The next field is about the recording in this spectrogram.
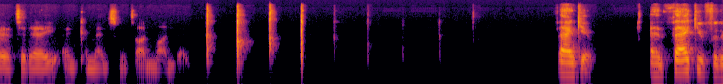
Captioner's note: applause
